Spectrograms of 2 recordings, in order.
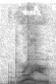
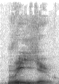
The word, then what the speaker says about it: Ryu: we have damon chapper not being able to pronounce the name ryu or ryu he calls it riyu i think there was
